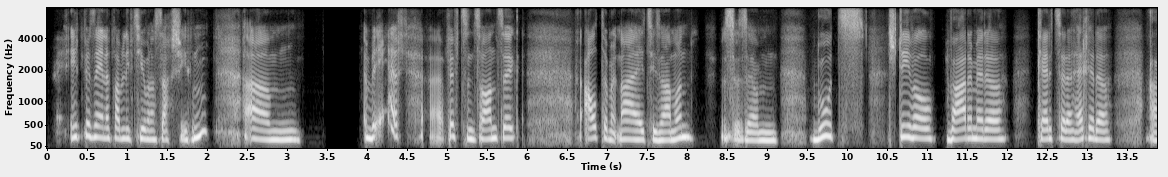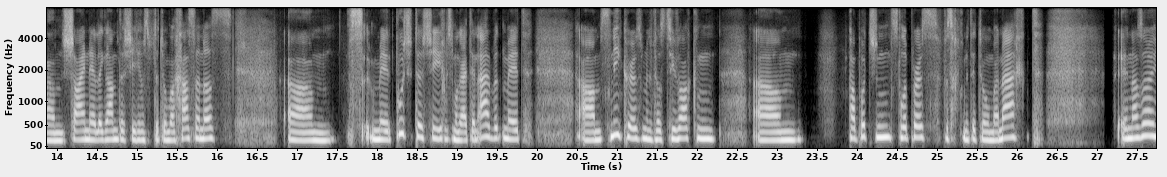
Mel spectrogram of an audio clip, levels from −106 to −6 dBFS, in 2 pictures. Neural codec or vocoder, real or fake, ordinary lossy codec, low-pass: codec, 16 kHz, 8 kbps, FunCodec, trained on Chinese and English, 25 frames a second; fake; none; none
